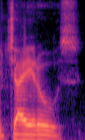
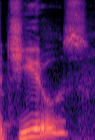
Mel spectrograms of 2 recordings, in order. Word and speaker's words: gyros: The Mad Roman also with the gyros. Oh, girros. Giros, I believe. Yo, even they say they they don't even pronounce the G, I believe.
